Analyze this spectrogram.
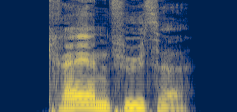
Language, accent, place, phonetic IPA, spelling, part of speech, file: German, Germany, Berlin, [ˈkʁɛːənˌfyːsə], Krähenfüße, noun, De-Krähenfüße.ogg
- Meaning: nominative/accusative/genitive plural of Krähenfuß: crow’s feet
